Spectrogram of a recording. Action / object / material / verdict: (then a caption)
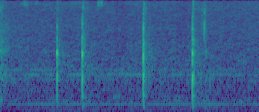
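tap / comic book with a metal cover / metal / none. A comic book with a metal cover, the number one issue, is tapped to show by ear that it is metal. Four short, bright clinks ring out over a steady low hum, each dying away almost at once. The taps sound metallic, as expected for the metal cover.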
